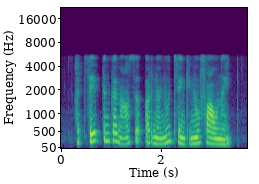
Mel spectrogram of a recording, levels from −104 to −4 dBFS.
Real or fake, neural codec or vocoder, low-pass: real; none; 5.4 kHz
